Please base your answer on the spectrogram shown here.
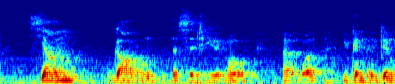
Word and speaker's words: Xianggang: So for example, in Mandarin, the city of Hong Kong is pronounced Xianggang, Xianggang, the city of, you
